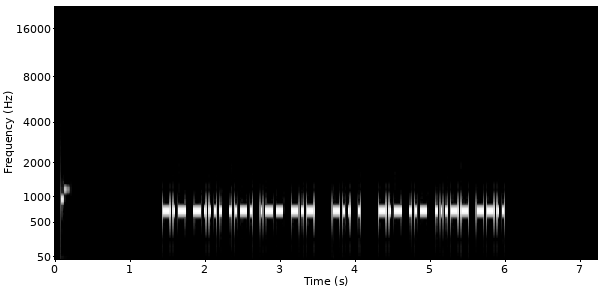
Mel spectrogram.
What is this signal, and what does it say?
Morse code, heard as a keyed tone, about 36 wpm, 700 Hz. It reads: K6FWK DE KU3Z
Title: USA Callsign DE Callsign 35wpm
